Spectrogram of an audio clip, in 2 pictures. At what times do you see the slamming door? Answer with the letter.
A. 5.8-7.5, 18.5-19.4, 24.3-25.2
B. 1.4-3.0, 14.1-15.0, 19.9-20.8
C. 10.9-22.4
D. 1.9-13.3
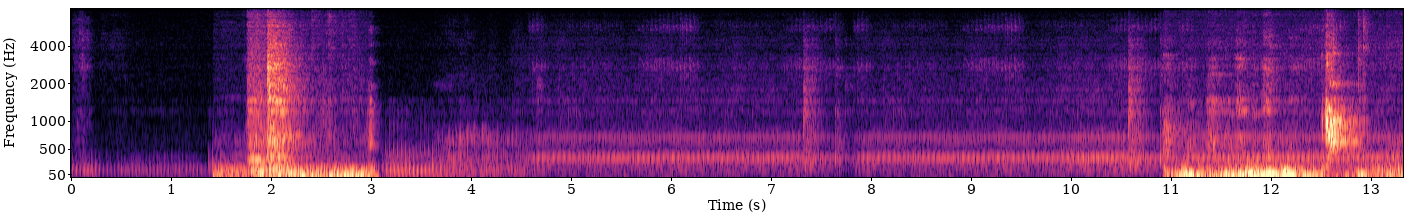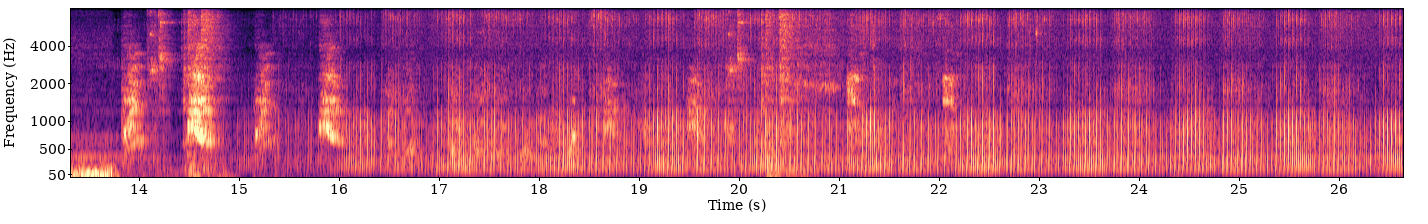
B.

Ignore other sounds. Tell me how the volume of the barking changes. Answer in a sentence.
The volume of the barking goes up, then down.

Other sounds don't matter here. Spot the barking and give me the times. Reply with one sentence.
You can hear the barking from 10.9 to 22.4 s.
